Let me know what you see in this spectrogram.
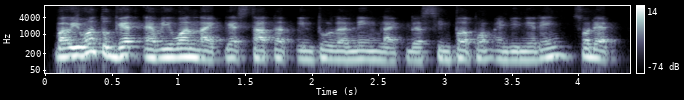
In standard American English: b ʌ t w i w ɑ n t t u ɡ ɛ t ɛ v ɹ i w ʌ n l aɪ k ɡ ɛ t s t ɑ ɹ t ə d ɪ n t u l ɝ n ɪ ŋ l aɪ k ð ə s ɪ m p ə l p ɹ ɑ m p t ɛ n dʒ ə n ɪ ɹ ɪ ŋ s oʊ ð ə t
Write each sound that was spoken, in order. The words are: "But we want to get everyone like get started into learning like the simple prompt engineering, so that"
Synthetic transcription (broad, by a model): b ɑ t w i w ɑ n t t u ɡ ɛ t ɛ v ɹ i w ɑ n l aɪ k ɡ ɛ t s t ɑ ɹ t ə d ɪ n t u l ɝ n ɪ ŋ l aɪ k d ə s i m p ə l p ɑ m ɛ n dʒ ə n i ɹ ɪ ŋ s oʊ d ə t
